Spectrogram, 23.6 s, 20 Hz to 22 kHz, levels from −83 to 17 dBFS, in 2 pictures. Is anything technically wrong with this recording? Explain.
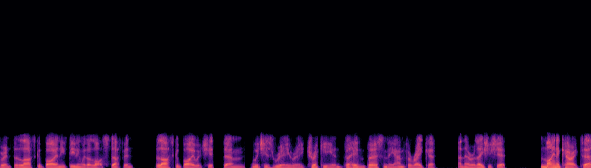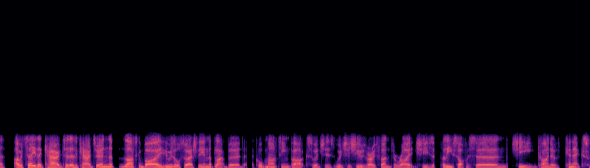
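Yes, the whole clip shows Opus voice compression, and heavily. The codec has dropped everything above about 4.4 kHz and coded the speech coarsely in SILK, which fits roughly an 8 kbps setting. The result sounds muffled, hoarse and a bit robotic throughout.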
